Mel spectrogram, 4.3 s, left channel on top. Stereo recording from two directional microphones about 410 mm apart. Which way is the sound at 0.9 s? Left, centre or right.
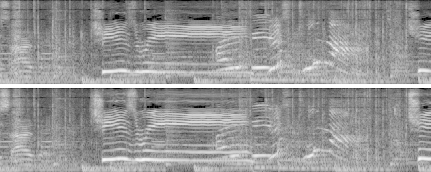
Centre.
